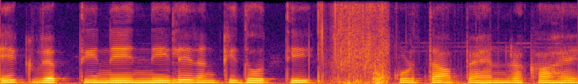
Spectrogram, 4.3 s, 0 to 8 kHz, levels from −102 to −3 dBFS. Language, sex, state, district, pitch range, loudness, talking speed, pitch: Hindi, female, Odisha, Nuapada, 180-195 Hz, -16 LUFS, 165 wpm, 185 Hz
